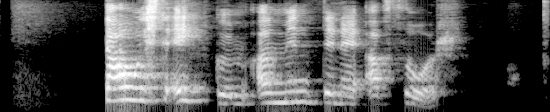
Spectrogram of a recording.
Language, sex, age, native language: Icelandic, male, 11, Icelandic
